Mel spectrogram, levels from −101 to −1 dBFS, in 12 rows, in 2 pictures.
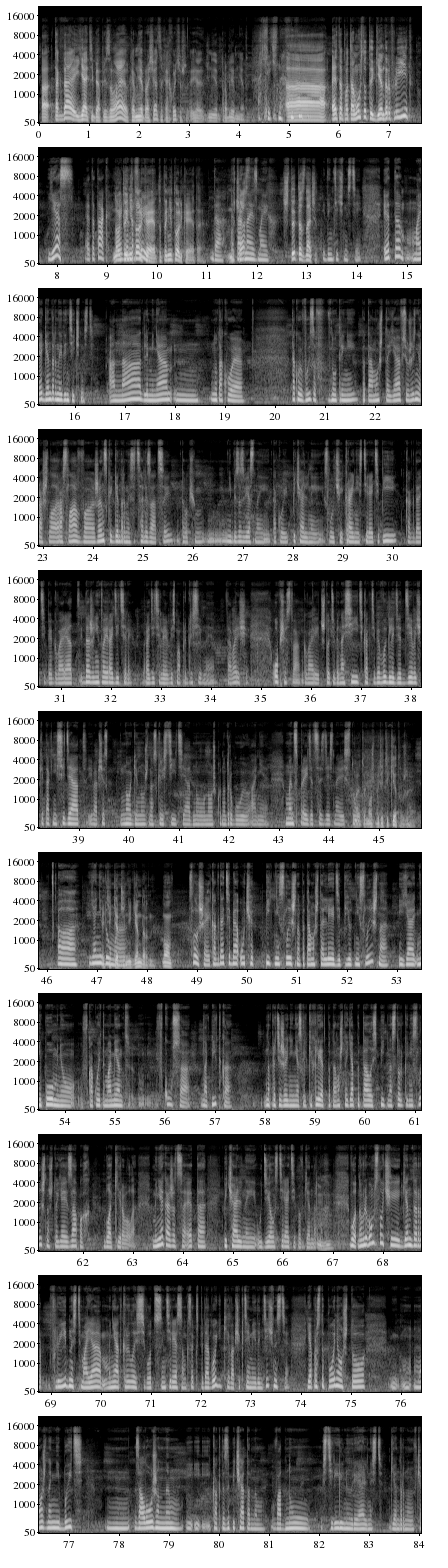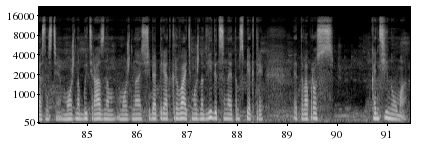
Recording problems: background chatter; faint; throughout; 4 voices, 25 dB below the speech

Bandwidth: 15 kHz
